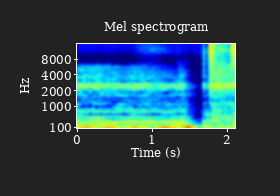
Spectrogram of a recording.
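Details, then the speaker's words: Carvin MTS-3200 100-watt tube amp, lead channel with drive at midday and volume at four of ten, humbucker pickup; chords come out thin, scratchy and buzzy, like a sick fuzz with almost no volume, a weak drive channel fault. "oh wow okay um i don't know how to describe that other than sounds like a really sick fuzz [Music] there's no volume right"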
